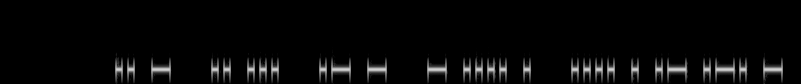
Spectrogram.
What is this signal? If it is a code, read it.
Morse code, heard as a keyed tone, about 21 wpm, 700 Hz. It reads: IT IS AT THE HEART
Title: Sentences with 4-Word Phrases - 20wpm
